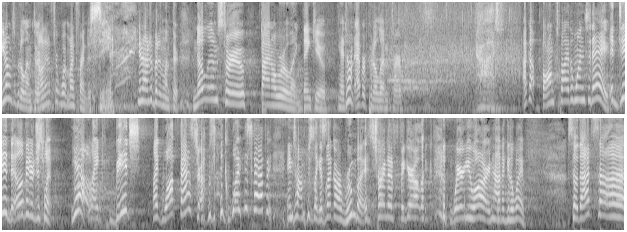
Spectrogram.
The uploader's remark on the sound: Recorded live at the Majestic Theatre in Detroit, MI.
